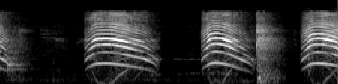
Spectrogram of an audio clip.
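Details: Kittens calling for their mother cat with three bright, high meows, each swelling then sliding downward, separated by short pauses, with one soft thump between the second and third calls.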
